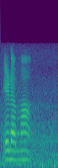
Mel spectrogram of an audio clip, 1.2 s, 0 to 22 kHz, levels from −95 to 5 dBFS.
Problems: constant background noise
